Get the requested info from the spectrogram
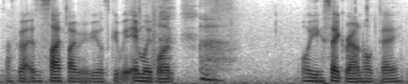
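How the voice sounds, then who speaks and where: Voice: mid-range voice, level tone, a little fast, gravelly, a little hiss or hum. A gamer giving casual commentary while playing, talking to themselves and viewers with frequent exclamations. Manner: talks to self and viewers, exclaims, giggles often. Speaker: let's play video host.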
